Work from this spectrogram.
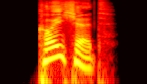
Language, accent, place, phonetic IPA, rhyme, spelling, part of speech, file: German, Germany, Berlin, [ˈkɔɪ̯çət], -ɔɪ̯çət, keuchet, verb, De-keuchet.ogg
- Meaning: second-person plural subjunctive I of keuchen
